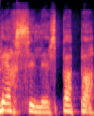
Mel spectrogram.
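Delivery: ordinary delivery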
